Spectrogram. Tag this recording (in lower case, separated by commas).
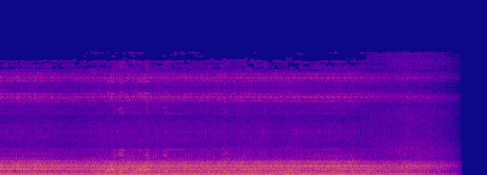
speech, vehicle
